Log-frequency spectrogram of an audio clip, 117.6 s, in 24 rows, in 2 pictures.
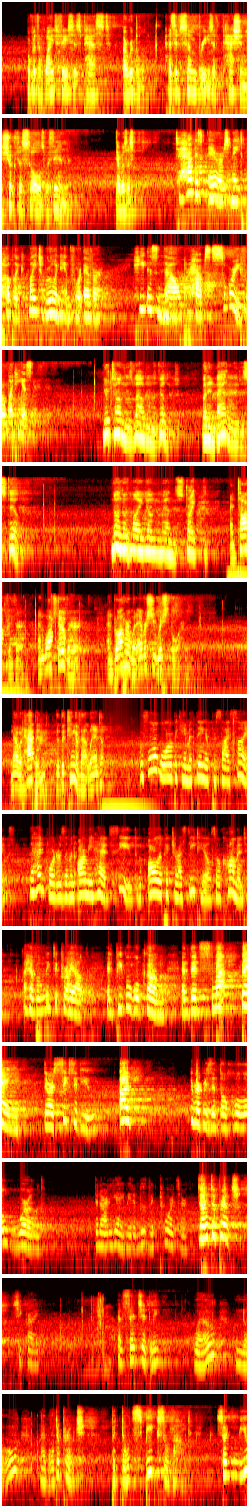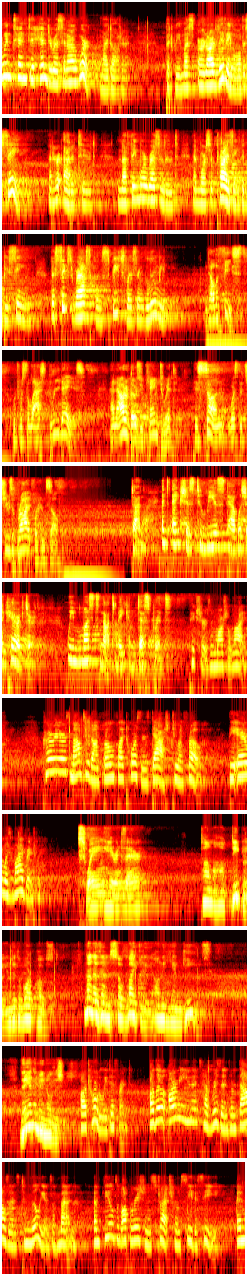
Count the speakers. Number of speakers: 6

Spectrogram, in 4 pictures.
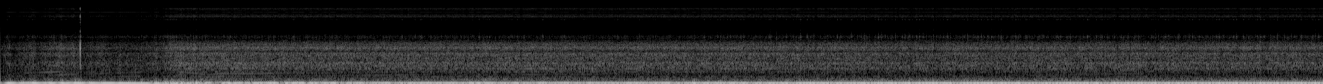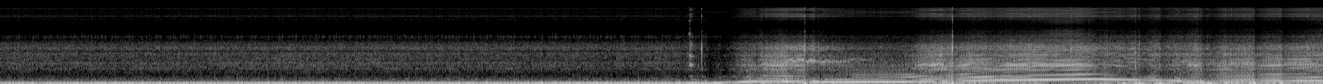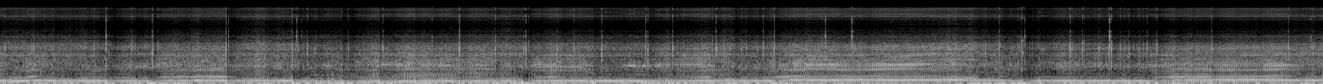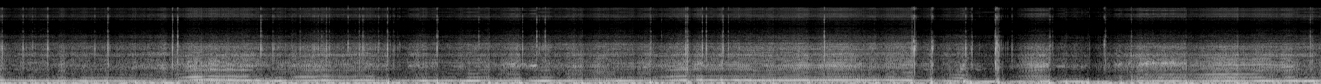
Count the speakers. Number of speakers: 0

